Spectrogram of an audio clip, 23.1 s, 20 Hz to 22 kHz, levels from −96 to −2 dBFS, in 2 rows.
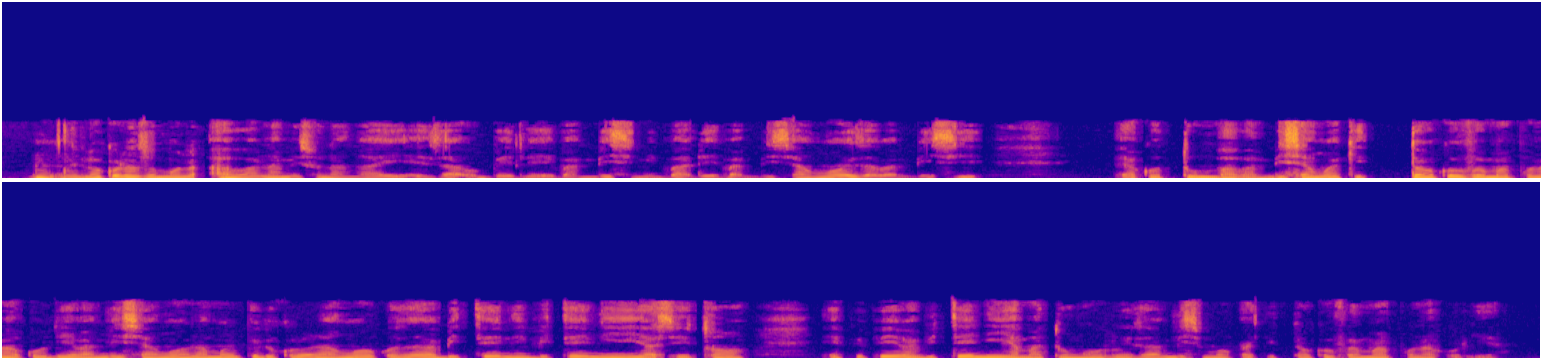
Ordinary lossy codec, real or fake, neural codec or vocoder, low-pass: AAC, 32 kbps; real; none; 7.2 kHz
